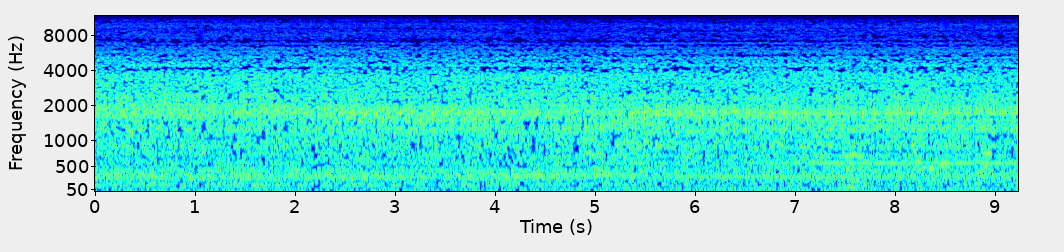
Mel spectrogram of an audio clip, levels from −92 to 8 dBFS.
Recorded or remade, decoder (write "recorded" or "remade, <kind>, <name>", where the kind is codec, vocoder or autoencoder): recorded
